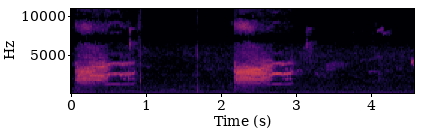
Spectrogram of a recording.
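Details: Squirrel calling from an ash tree in a garden: two harsh, rasping bursts, each lasting under a second and spaced about two seconds apart, over a constant low hum.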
